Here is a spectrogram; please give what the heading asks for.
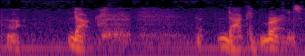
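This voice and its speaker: A man's voice: fairly low pitch, steady tone, slow. A man playing a dazed, dying traffic policeman, weak, gasping and in pain, in 1940s radio acting. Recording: tinny 1940s radio recording, faint noise.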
